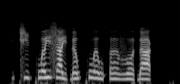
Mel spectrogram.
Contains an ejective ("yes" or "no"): no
